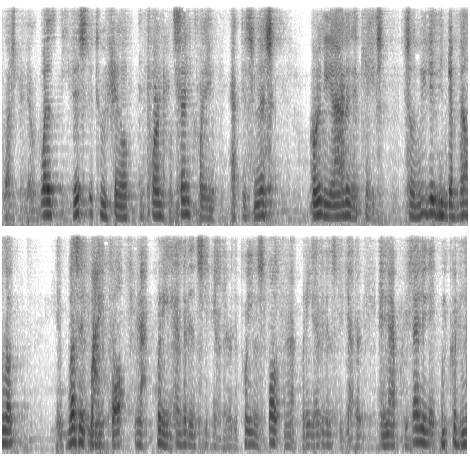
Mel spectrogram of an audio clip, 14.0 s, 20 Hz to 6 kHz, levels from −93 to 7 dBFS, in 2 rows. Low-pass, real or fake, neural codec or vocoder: 5.4 kHz; fake; codec, 16 kHz in and 24 kHz out, 0.6 kbps, FireRedTTS-2 codec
